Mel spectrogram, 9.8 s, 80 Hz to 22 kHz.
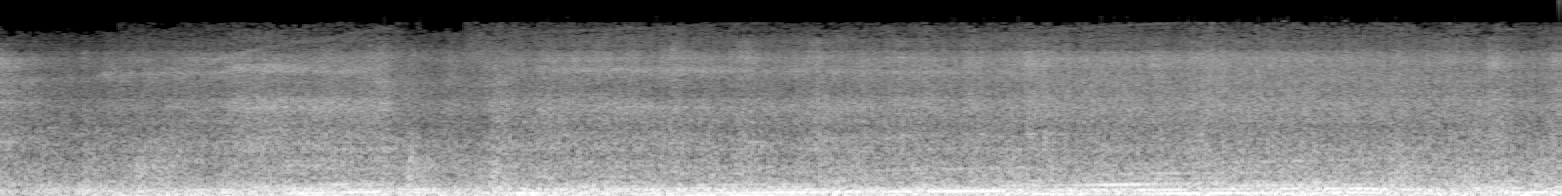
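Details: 2007 Torino bus on Mercedes-Benz OF-1722M chassis (Grande Londrina 4178) cruising: a steady low rear drone with a faint growl that holds with road speed, worn differential whining under load.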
